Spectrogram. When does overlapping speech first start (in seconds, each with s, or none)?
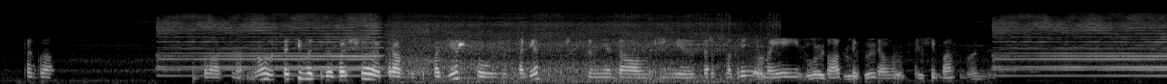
7.5 s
